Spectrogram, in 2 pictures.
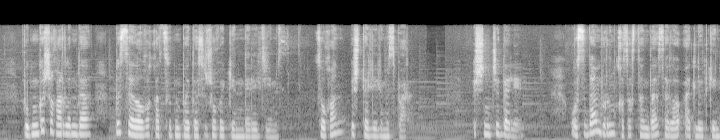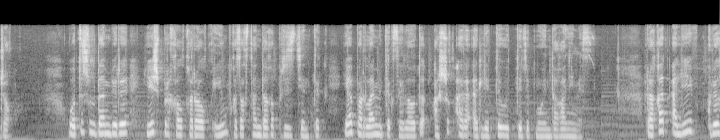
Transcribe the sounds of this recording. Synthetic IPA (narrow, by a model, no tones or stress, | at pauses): b̥ʏɡʲɪŋɡʲɪʃəʁɑɾlˠəmd̪ɑb̥ɪzsɑjlˠɑwʁɑqʰɑt̪ə̥sud̪əɴpʰɑjd̪ɑsəʒo̞qe̞kʲe̞nɪnd̪æle̞ld̪e̞jmɪz̥ | so̞ʁɑnʏʃd̪æle̞lɪmɪzbɑɾ | ʏʃɪnʃɪd̪ælel | wo̞səd̪ɑnbʊɾəɴqʰɑzɑqst̪ɑnd̪ɑsɑjlˠɑwʔæd̪ɪlwɵt̪kʲe̞nʒo̞q̚ | wo̞t̪əzʒəlˠd̪ɑnbe̞ɾɪje̞ʃbɪɾχɑlˠəqɑɾɑlˠəqʊjəmqʰɑzɑqst̪ɑnd̪ɑʁəpre̞zijd̪ʲe̞nt̪ːɪkjɑpʰɑrlˠamʲe̞nt̪ːɪksɑjlˠɑwd̪əɑʃəqɑɾɑʔæd̪ɪle̞t̪ːɪwɵt̪ːɪd̪e̞pmo̞jənd̪ɑʁɑne̞me̞s | rɑqɑt̪ælije̞fɡ̥ʲʏɾe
